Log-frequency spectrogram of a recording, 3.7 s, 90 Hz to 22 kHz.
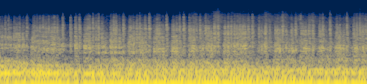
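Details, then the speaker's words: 390 V8 cold start in cold Georgia weather, little gas added: loud, raw, coarse rumble at fast idle, running horribly and cutting off, blatty exhaust; rough, worn-out mufflers. "the mufflers are rough but she's running she's running horribly but she's running she just cut off cold start for sure"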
